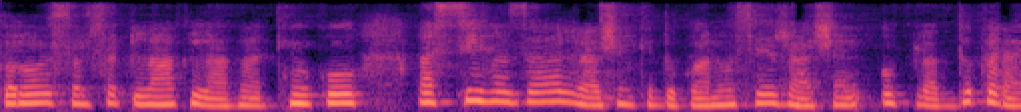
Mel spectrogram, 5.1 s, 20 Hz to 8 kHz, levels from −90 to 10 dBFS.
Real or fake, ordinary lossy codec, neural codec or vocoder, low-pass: fake; AAC, 32 kbps; codec, 32 kHz, 1.9 kbps, SNAC; 7.2 kHz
